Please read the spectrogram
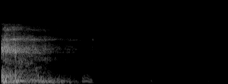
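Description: A man's breathy sigh, starting sharply and fading out within about a second.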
